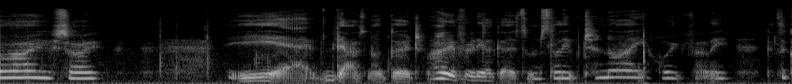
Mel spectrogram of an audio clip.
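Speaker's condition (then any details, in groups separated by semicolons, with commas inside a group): Cerebral palsy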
